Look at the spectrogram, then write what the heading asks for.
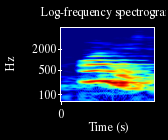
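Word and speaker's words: honest: की हमारा रंग है इसे हम ऑनेस्ट इसमें जो हा कहते हैं वो साइलेंट राहत है क्या बोलते हैं इसे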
